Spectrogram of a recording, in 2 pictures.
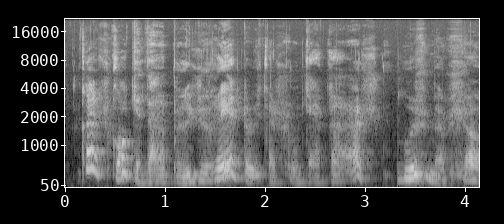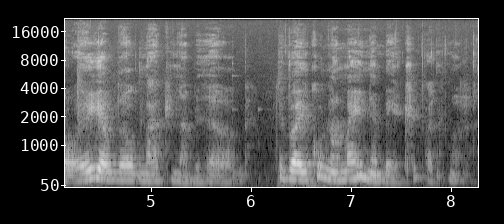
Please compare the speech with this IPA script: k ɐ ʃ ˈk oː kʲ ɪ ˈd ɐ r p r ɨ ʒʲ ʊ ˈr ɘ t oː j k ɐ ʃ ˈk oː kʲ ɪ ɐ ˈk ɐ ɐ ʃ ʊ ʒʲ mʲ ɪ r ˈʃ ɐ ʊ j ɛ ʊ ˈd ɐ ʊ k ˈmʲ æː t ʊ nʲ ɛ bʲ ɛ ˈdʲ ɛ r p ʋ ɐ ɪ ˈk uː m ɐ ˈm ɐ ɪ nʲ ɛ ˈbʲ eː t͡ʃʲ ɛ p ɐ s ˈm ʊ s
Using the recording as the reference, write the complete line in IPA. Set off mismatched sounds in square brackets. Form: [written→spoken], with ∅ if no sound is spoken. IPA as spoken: k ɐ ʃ ˈk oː kʲ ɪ ˈd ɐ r p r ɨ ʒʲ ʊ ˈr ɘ t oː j k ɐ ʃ ˈk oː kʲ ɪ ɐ ˈk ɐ ɐ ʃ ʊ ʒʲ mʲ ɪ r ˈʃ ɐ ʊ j ɛ ʊ ˈd ɐ ʊ k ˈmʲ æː t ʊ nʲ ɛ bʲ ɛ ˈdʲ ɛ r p ʋ ɐ ɪ ˈk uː [m→n] ɐ ˈm ɐ ɪ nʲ ɛ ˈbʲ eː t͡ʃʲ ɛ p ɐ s ˈm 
